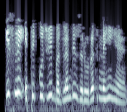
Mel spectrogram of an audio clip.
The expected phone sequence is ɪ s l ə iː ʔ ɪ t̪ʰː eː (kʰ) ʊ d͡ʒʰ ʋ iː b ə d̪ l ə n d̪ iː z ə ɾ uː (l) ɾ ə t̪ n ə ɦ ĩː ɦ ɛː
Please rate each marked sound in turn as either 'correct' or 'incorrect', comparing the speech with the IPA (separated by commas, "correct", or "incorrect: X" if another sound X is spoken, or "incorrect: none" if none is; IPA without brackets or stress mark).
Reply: incorrect: k, incorrect: none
